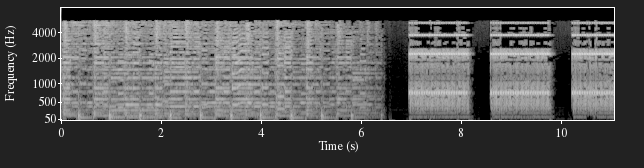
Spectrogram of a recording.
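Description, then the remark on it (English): In a radio advertisement about debt, after several seconds of busy music, a telephone rings in loud, steady bursts, about three rings separated by short pauses, with a bright, buzzing electronic tone. “Afraid to answer it? Afraid to answer your door?”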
